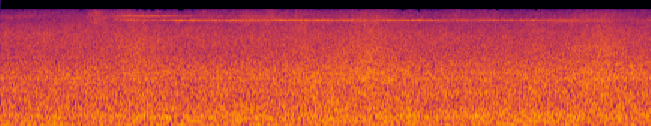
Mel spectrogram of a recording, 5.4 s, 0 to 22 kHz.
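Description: Talgo T350 high-speed train rolling past: a steady running rumble and hiss with a low hum underneath.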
